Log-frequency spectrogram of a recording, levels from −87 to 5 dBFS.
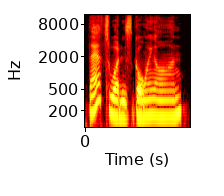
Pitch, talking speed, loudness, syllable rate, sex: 175 Hz, 190 wpm, -17 LUFS, 3.7 syllables/s, female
